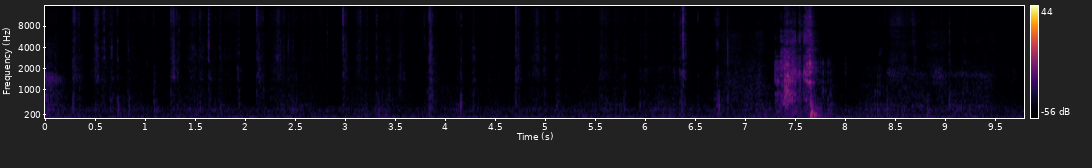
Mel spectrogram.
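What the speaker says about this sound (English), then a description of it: "So we'll shuffle that in." Marvel Champions playing cards being shuffled into a deck, heard as soft, faint papery rustles and clicks with one brief, louder burst of card handling near the end.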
